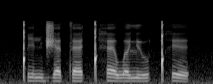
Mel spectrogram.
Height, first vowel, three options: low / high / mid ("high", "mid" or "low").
high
